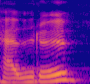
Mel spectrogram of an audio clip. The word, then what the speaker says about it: Hauru: the Norwegian dub, because they don't say Howl, they say Hauru, and that's also what they do in the Japanese dub, so I guess they took it from that.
